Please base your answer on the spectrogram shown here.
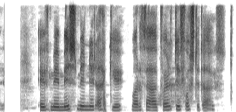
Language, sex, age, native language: Icelandic, female, 12, Filipino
